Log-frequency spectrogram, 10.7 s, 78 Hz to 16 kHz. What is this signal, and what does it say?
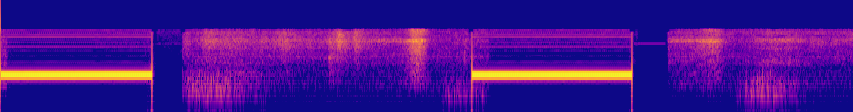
Ringback tone (North America), 440 + 480 Hz.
